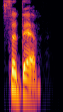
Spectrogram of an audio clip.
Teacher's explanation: जैसे सदा तथा एव शब्दों के मिलने से सदा शब्द की अंतिम ध्वनि आ तथा एव शब्द की पहली ध्वनि ए परस्पर मिलकर ए हो जाती है और शब्द बनता है सदैव। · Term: संधि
